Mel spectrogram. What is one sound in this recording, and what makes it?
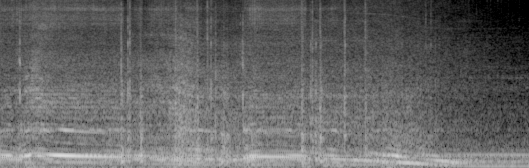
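A sports car engine revs and downshifts as the car slows down.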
